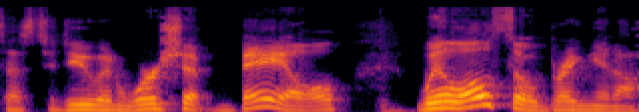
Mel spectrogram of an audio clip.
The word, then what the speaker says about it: Baal: of either baal or baal however you want to pronounce that it's um, more faithful to the hebrew to pronounce it baal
